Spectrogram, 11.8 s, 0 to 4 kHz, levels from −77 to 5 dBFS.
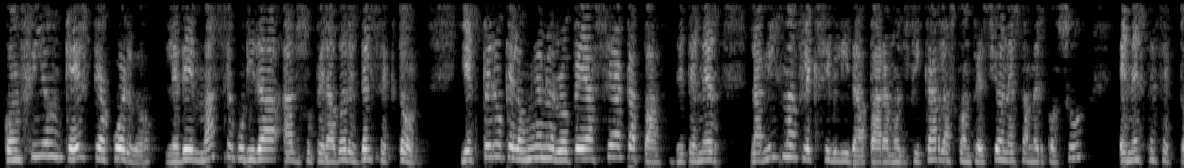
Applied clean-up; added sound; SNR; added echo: classical method WPE with log-MMSE.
